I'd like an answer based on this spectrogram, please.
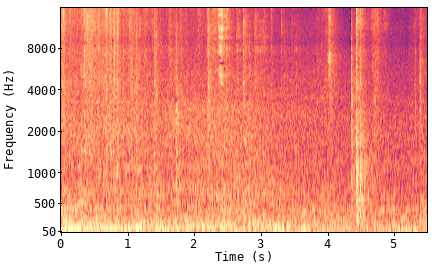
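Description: Plastic packaging crinkling and tearing as it is pulled off a small hand tool, then a single sharp knock about four and a half seconds in.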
